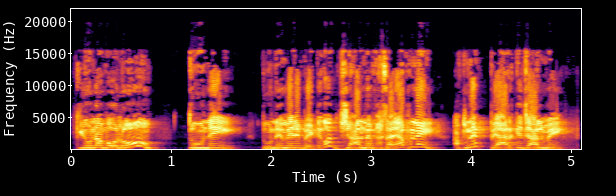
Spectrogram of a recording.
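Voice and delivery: loud, hard shouting mother-in-law; mother-in-law shouting at the bride; furious accusation. Acted. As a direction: hurl the accusation at her.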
